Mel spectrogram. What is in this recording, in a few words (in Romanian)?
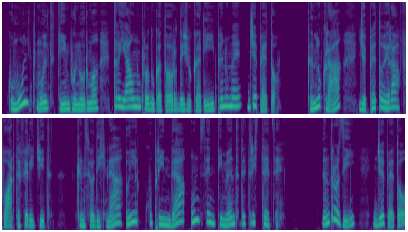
poveste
